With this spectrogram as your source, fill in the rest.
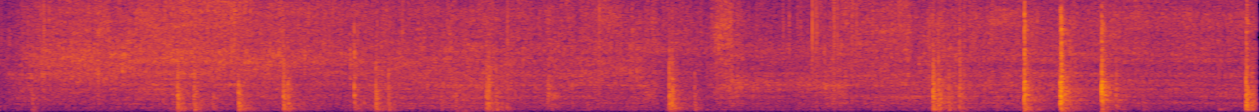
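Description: Bison roast drippings with vegetable juices sizzle steadily in a roasting pan while a utensil scrapes the bottom, several sharp scratching strokes standing out near and loud over the continuous hiss, with no talking.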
